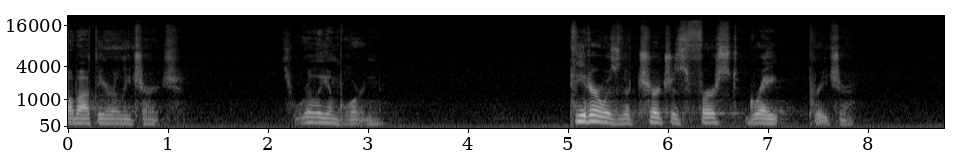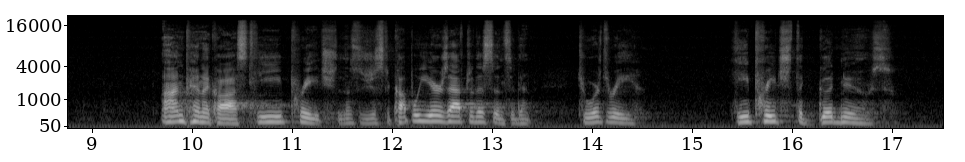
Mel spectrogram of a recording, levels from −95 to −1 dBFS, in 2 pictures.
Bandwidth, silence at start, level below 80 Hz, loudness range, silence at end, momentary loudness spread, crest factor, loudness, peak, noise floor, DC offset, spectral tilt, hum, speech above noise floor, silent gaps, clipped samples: 19 kHz; 0 s; -74 dBFS; 13 LU; 0.55 s; 19 LU; 22 dB; -40 LUFS; -20 dBFS; -72 dBFS; under 0.1%; -5.5 dB/octave; none; 32 dB; none; under 0.1%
